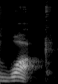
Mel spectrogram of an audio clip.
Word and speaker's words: walk: This word is walk. We have another silent letter in here. I don't say walk.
